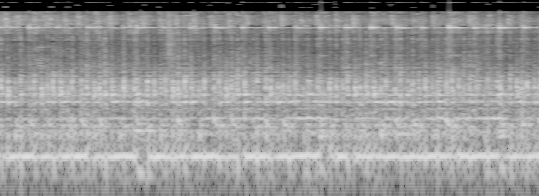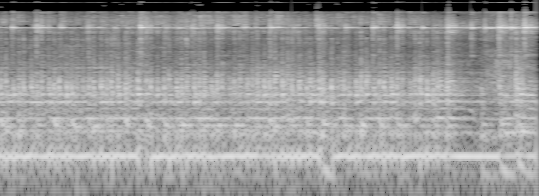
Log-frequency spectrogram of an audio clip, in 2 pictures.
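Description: Yakshagana instrumental accompaniment without singing: rapid maddale drum strokes over a steady held drone, with small hand cymbals keeping time and ringing.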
